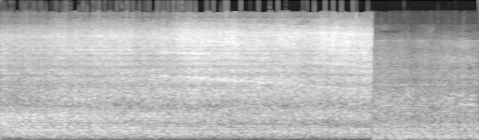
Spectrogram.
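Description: A jet airliner roars loudly as it lands on a wet runway.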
